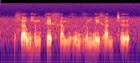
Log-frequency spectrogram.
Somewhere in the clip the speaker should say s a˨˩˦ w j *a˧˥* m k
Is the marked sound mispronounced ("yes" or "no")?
yes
